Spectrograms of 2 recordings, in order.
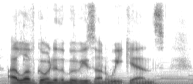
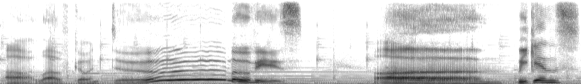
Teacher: They highlight that the stressed words are love, movies, and weekends. The important words, the content words.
